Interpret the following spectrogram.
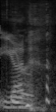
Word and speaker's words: Aeon: the eon or aeon it starts with an a but it's pronounced eon we we're going to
